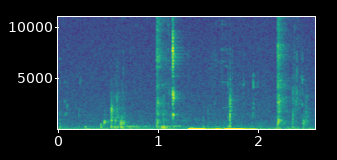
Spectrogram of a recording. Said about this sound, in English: Let me just take a sip. Sorry if you're hearing the tea sounds. I take a sip really quick.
